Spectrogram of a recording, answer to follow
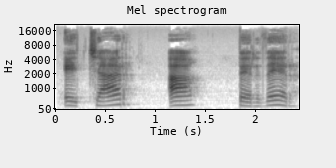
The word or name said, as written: echar a perder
